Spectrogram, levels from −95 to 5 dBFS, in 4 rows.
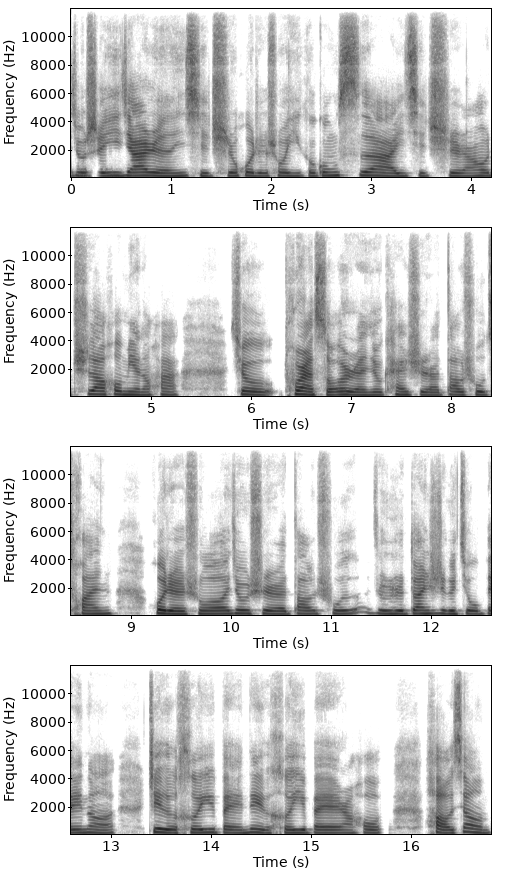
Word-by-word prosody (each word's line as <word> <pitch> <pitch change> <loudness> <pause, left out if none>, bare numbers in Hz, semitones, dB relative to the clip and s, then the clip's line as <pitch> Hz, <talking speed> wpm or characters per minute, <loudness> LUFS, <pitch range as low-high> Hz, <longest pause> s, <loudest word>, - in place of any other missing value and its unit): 就 215 0 -2
是 210 0 -1
一 215 0 -1
家 220 +1 +4
人 200 -3 +2
一 205 - -2
起 205 -2 -2
吃， 210 +2 -2
或 215 0 -1
者 195 -1 -4
说 205 +2 -3
一 195 - -5
个 200 0 -5
公 225 +2 -1
司 235 0 0
啊， 210 -4 +2
一 190 - -1
起 195 0 -4
吃， 200 +1 -3
然 195 0 -5
后 210 0 -1
吃 205 +4 -5
到 235 -2 +3
后 235 -1 0
面 210 -1 +1
的 200 0 -3
话， 210 0 -6 0.5
就 215 -4 0
突 250 - +2
然 220 -3 +7
所 205 -1 +1
有 220 - +4
人 190 -2 +1
就 195 0 -1
开 210 +2 -3
始 195 -2 -3
到 210 -2 -2
处 205 0 -2
蹿， 210 0 -2 0.4
或 235 -2 +7
者 195 -2 +5
说 210 +1 0
就 230 0 +2
是 200 -3 0
到 215 +1 -4
处 215 +1 -3 0.3
就 220 -2 -1
是 210 0 +3
端 220 +1 +1
着 220 - -2
这 225 - -2
个 210 0 +2
酒 210 0 -1
杯 215 +1 -1
呢， 210 -2 -3 0.3
这 245 -1 +5
个 215 -2 +5
喝 225 0 -1
1 230 0 -1
杯， 210 -2 -2
那 230 +2 +1
个 200 - -2
喝 205 +1 -2
1 210 0 +2
杯。 205 0 +1
然 205 -1 -4
后 210 0 -4 0.4
好 205 -5 +1
像 215 -2 0
210 Hz, 240 characters per minute, -19 LUFS, 200-220 Hz, 0.5 s, 然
